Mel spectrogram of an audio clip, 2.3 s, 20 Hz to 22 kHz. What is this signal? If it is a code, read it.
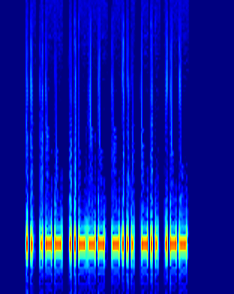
Morse code, heard as a keyed tone, about 50 wpm, 700 Hz. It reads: IW2BDW
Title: DXCC-100 Call Signs - 6 Characters - Repeated 3x - 50wpm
